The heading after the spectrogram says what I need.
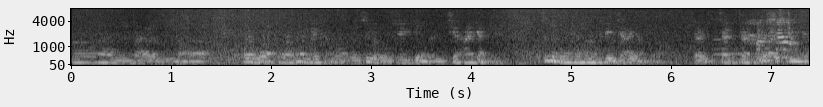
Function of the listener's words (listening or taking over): taking over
